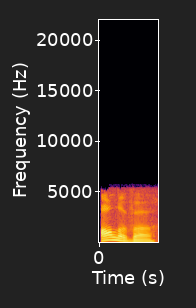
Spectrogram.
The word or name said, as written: Alava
